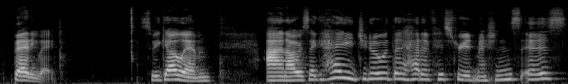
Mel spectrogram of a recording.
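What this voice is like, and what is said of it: Usual voice. Nothing is said of it.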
